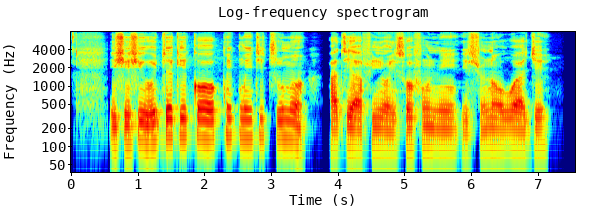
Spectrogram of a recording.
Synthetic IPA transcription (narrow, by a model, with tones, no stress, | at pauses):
i˨ʃe˨ʃe˧o˨˦d͡ʒɛ˦ki˦kɔ˦˧k͡pĩ˦k͡pĩ˦ti˦tʰu˦mã˦˨ | a˨ti˧a˨fi˧ɔ̃˨ĩ˨sɔ˧fũ˦nĩ˧i˦˨ʃũ˨˦nã˦˨˧wo˦a˧d͡ʒe˦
